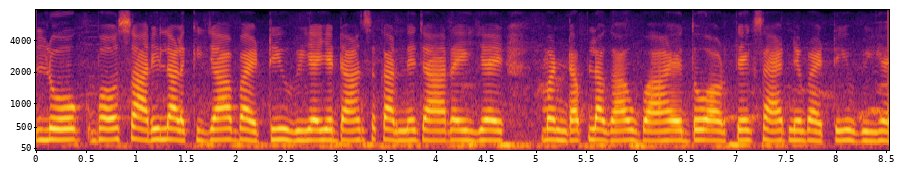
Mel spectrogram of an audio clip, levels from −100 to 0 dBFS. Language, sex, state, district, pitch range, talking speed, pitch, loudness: Hindi, female, Himachal Pradesh, Shimla, 210-225 Hz, 175 wpm, 215 Hz, -14 LUFS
